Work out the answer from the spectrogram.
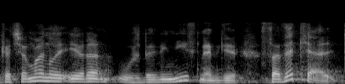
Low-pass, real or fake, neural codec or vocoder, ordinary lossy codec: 7.2 kHz; fake; codec, 16 kHz, 2 kbps, X-Codec, HuBERT features, trained on general audio; AAC, 48 kbps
